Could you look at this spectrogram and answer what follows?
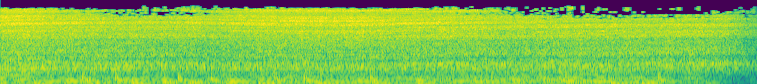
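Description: Background music with a repeating bass line over a steady, loud hiss.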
